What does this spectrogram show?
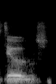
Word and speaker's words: Dogecoin: yeah like and like the way it's supposed to be pronounced i guess is doge but you know it's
